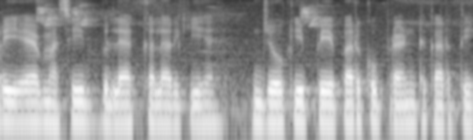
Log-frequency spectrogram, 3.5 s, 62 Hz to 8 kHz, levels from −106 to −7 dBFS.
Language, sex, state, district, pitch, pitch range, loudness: Hindi, male, Uttar Pradesh, Lalitpur, 110 Hz, 105-115 Hz, -16 LUFS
